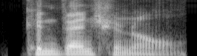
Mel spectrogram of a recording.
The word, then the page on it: conventional: American English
